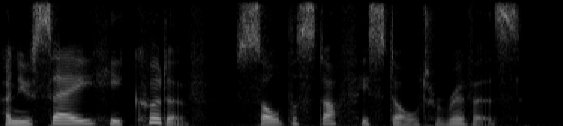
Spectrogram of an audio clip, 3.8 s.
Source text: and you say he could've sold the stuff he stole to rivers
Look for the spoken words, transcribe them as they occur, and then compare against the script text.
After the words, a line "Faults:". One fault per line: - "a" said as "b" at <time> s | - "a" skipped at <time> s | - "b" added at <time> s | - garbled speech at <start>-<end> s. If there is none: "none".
and you say he could've sold the stuff he stole to rivers
Faults:
none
